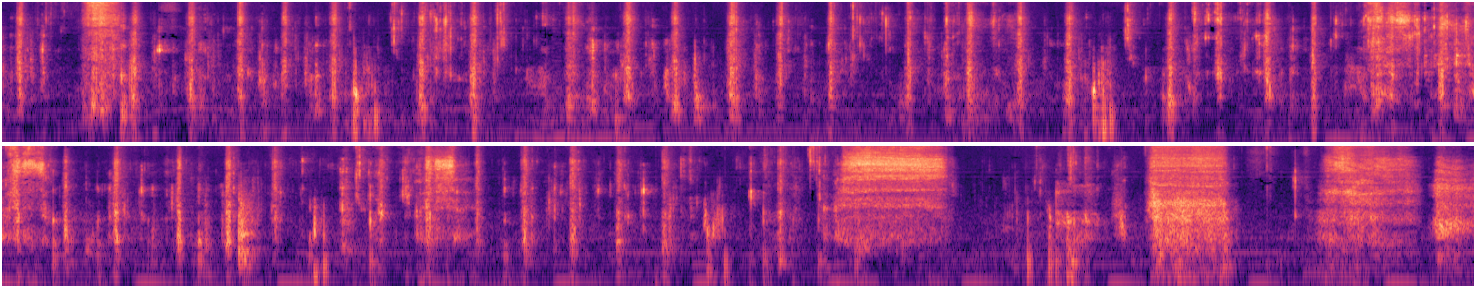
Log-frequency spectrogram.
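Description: Close-miked chewing and crunching of fresh napa-cabbage kimchi and boiled pork: a dense run of wet crunches and mouth clicks, with a few louder, noisier sounds of about a second each in the second half.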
